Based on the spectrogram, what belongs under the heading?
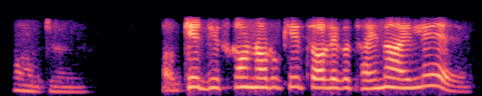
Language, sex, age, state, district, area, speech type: Nepali, female, 30-45, West Bengal, Darjeeling, rural, conversation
